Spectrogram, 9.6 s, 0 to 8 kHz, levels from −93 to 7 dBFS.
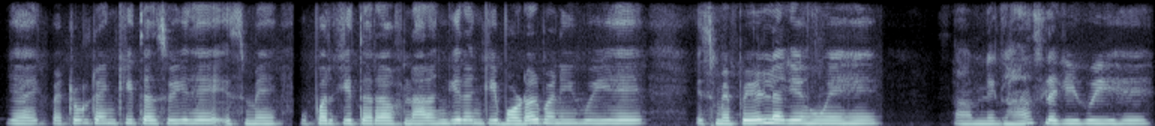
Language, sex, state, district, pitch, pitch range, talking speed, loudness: Hindi, female, Chhattisgarh, Sukma, 205 Hz, 195-210 Hz, 175 wpm, -18 LUFS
